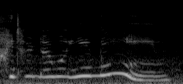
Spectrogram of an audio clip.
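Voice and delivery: high, loud, sing-song innocence; exaggerated who-me protest; mock innocence. Villain feigns ignorance of hiding hostages.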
